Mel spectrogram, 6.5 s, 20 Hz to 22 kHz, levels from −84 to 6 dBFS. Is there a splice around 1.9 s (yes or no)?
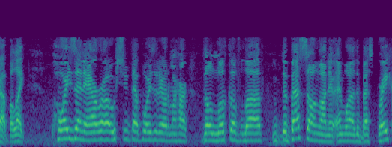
no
